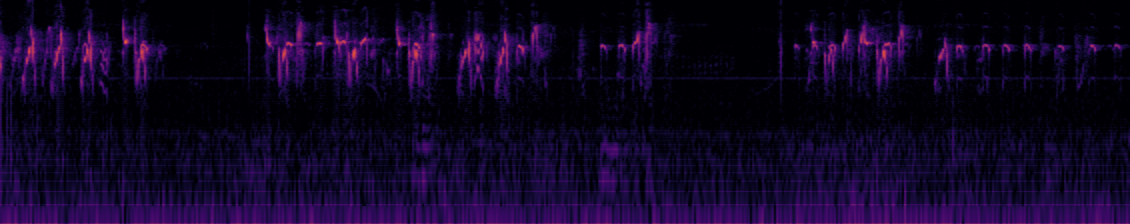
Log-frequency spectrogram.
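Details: Bar-winged prinia delivering clusters of loud, high chirps in repeated bursts, ending in a rapid even series of thin ticking notes; clean, quiet surroundings.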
